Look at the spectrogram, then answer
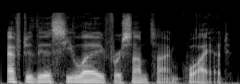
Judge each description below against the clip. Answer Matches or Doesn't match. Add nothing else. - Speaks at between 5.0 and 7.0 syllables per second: Doesn't match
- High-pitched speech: Doesn't match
